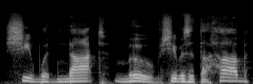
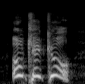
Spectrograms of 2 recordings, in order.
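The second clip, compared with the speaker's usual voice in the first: much higher, louder, chirpy okay cool; squeaky okay; 5 dB louder than usual. Retold or imitated. Skipper meekly agreeing to coworker, squeaky high okay. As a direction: squeak it out in mock meek agreement. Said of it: "And I'm like".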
